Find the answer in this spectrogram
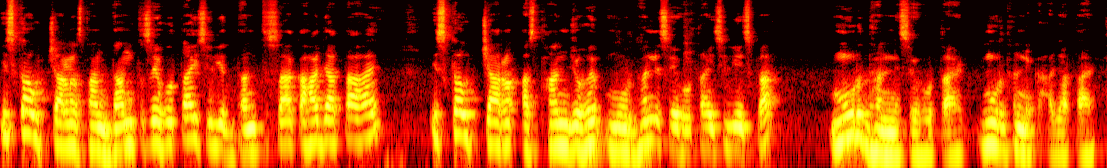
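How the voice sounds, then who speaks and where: A man teaching an exam-prep lesson, asking questions and answering them himself, and sounding out syllables slowly. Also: on the high side, a little mellow, breathy edge.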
